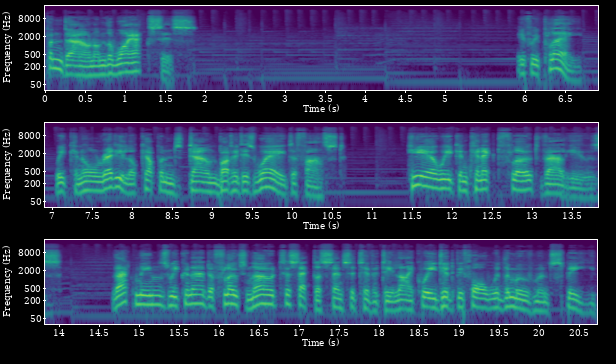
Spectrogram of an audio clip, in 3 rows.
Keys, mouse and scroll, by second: 0.3 click, 2.6-5.8 drag, 11.5 click, 12.5 click, 14.1 click, 15.2 click, 16.9 scroll up 1, 17.1-18.4 middle drag, 18.4 shift+a.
